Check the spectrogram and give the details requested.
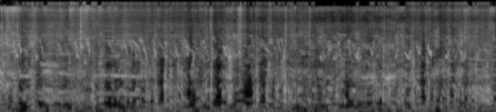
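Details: Feeding chickens: a dense patter of quick pecks at grain, interspersed with soft clucks and a few thin squeaky notes.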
